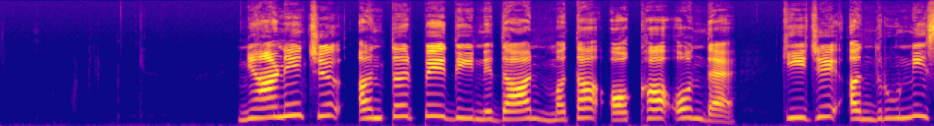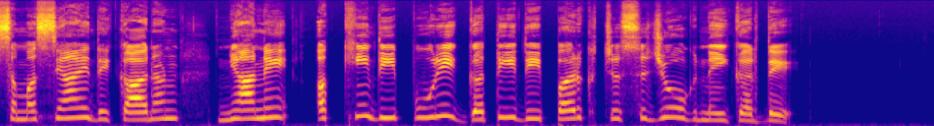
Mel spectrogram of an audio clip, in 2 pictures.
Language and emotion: Dogri, neutral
